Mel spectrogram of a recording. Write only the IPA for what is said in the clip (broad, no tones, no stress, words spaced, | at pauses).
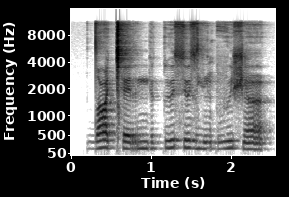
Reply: dˤɛǀʰɛr mʲœkʏ sʏz vʲɔ̃kvʏʃ ɾɐ̃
